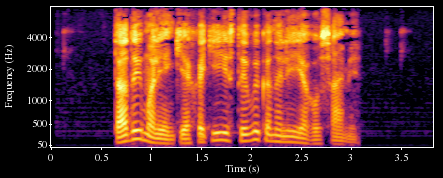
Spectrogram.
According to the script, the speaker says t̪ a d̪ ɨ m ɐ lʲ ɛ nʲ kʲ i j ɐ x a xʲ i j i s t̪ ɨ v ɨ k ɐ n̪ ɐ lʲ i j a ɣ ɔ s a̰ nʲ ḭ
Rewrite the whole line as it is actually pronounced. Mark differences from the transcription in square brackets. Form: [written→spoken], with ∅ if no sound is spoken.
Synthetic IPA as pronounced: t̪ a d̪ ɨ m [ɐ→a] lʲ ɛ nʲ kʲ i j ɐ x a [xʲ→kʲ] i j i s t̪ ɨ v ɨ k ɐ n̪ ɐ lʲ i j a ɣ ɔ s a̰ [nʲ→mʲ] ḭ

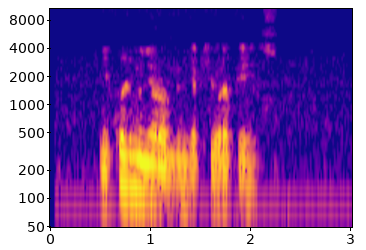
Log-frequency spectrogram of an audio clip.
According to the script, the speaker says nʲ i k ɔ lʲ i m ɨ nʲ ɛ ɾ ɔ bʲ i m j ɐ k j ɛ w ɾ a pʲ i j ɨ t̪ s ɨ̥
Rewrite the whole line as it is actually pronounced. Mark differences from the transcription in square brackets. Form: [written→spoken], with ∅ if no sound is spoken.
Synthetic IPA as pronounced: nʲ i k ɔ lʲ i m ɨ nʲ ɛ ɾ ɔ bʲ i m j ɐ k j ɛ w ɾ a pʲ [i→e] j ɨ t̪ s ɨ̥

